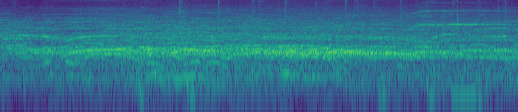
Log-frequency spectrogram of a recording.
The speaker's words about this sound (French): Pour cette nouvelle année, la plus belle avenue du monde a connu beaucoup de cris et d'embrassades dans toutes les langues, en allemand, en arabe, en afghan, le même message de bonne année.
